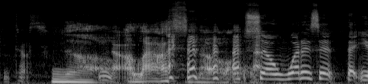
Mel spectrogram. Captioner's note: laughter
